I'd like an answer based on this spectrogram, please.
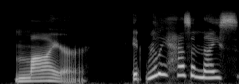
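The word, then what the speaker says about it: մայր: And of course for mother, the word is meer. Pronounced meer.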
